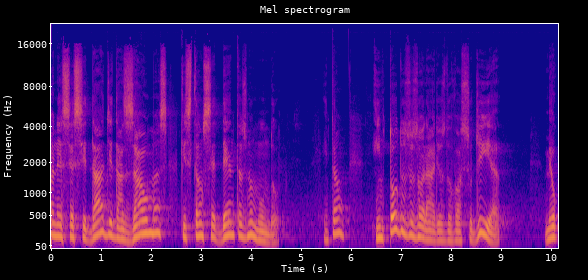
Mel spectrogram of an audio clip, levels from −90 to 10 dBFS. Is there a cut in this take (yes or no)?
no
